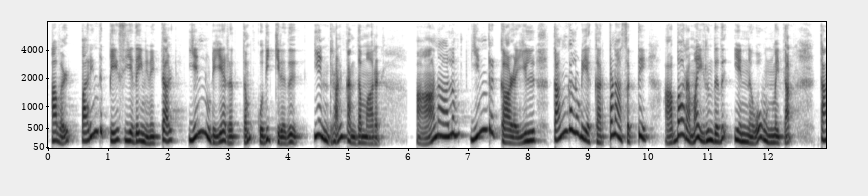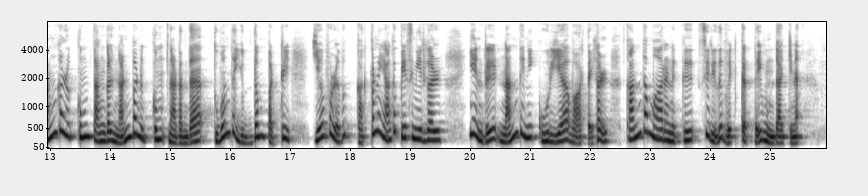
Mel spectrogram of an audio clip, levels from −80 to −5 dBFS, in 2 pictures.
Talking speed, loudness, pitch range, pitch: 85 wpm, -17 LUFS, 185-290 Hz, 230 Hz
